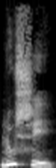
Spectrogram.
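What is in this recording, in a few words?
"loucher", French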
